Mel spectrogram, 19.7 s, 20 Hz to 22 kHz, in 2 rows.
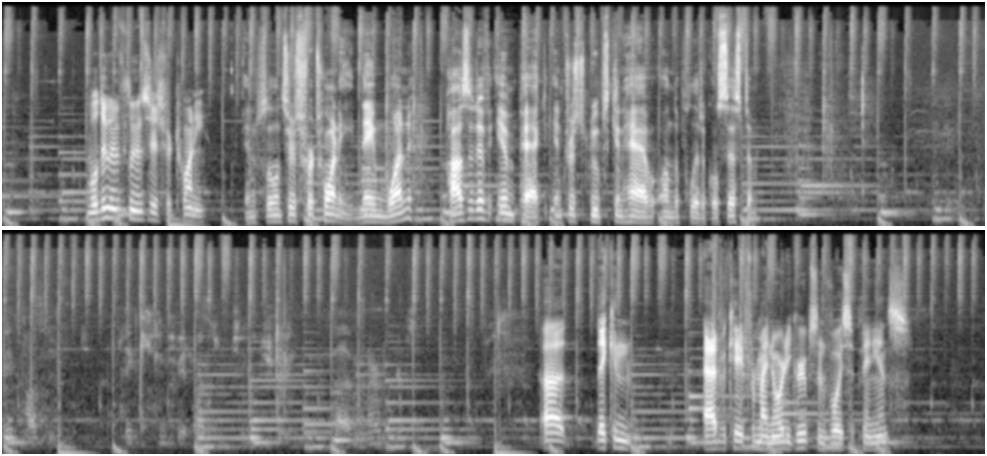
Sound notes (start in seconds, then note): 0.0 tense music; 8.5 tense music; 9.4 players whisper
